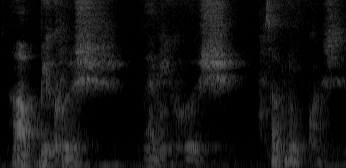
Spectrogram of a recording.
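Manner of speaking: very soft, fading almost to nothing; quietly seal a shady deal; hushed coaxing. Acted. Employee offering boss a mutual benefit, hushed coaxing.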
